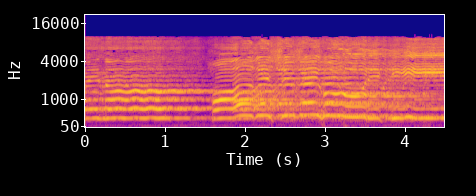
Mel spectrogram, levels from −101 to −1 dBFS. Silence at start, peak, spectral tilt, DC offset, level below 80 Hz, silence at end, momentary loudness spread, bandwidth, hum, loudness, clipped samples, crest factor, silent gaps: 0 s; 0 dBFS; 1.5 dB/octave; under 0.1%; -60 dBFS; 0 s; 5 LU; 10 kHz; none; -12 LUFS; under 0.1%; 14 dB; none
